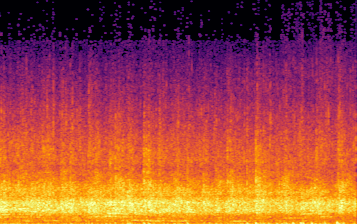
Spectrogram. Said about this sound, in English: Come on, let's clap our hands and praise that God tonight.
